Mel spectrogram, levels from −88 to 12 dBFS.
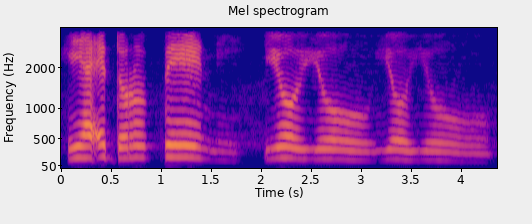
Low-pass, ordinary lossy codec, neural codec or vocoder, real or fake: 3.6 kHz; none; codec, 16 kHz, 4 kbps, FreqCodec, larger model; fake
